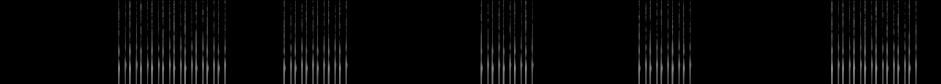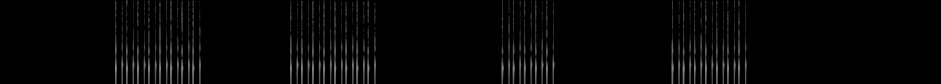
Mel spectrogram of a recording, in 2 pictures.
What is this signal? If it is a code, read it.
Pulse dialling, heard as clicks on a phone line, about 9 pulses a second. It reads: 0 6 5 5 8 8 8 5 7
